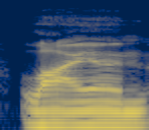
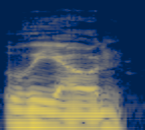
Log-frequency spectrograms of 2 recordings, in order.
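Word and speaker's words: Lyonne: Okay, they say Leon. I'm going to I'm going to say it that way.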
